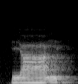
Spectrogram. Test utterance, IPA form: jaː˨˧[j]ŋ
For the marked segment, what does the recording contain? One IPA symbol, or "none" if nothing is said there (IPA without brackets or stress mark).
none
